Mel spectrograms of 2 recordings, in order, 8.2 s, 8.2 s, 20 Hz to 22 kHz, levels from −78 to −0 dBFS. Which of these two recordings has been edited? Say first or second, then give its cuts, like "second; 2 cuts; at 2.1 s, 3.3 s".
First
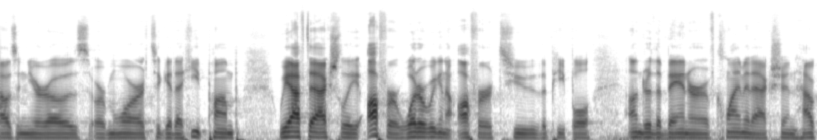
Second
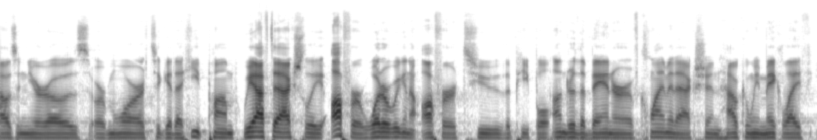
second; 2 cuts; at 2.4 s, 5.5 s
